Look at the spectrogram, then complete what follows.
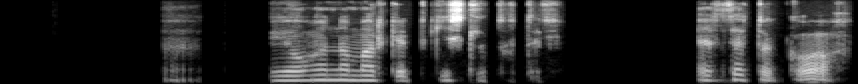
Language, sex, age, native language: Icelandic, female, 50-59, Icelandic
